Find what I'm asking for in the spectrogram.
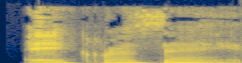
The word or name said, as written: ecrase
